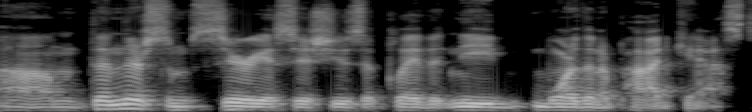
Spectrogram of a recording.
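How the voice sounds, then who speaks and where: A booming male voice with an American accent against a quiet background. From Northern Michigan. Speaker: marriage podcast co-host. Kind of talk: casual advice discussion.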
